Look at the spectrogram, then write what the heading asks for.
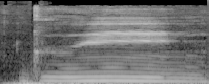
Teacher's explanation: this common monophthong becomes a diphthong in Canadian speech because of the sliding movement · There is extra sliding movement required to get around the vowels in the word green, for example, because we're hearing the E and the Y.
